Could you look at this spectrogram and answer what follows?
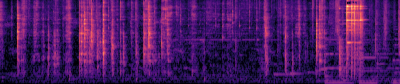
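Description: Metal scraping and clattering as a metal bar is worked inside the cut-open steel shell of an air-conditioner compressor, with irregular knocks and a loud metallic clank near the end.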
